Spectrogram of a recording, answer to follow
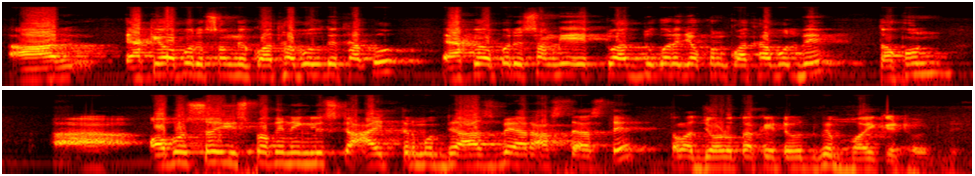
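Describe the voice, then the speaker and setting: A man whose first language is Bengali, teaching a spoken English lesson to children. He says short English sentences slowly and then translates each one. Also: high-pitched. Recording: echoey room.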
